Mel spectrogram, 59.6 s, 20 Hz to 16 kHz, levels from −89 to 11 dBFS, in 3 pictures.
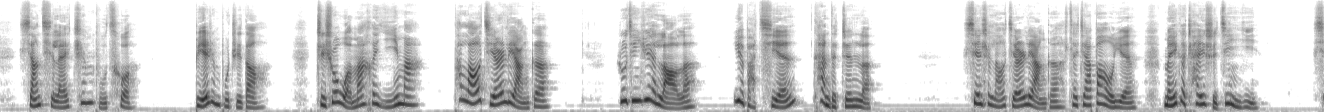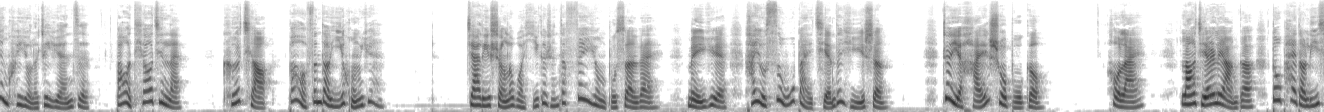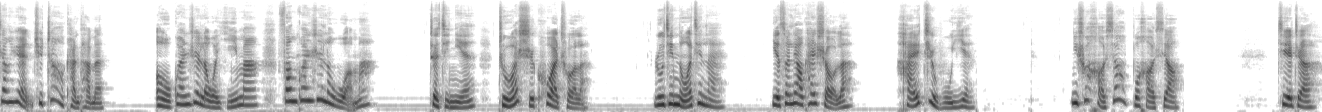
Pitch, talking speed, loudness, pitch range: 230 Hz, 170 characters per minute, -19 LUFS, 175-290 Hz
